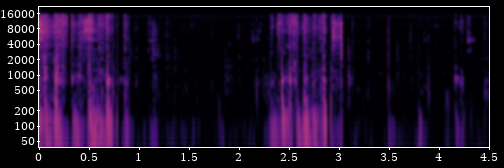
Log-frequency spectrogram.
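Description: Typing on a computer keyboard: quick runs of keystrokes in two bursts, one at the start and another about two seconds in.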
